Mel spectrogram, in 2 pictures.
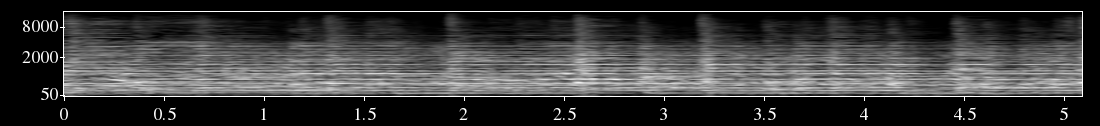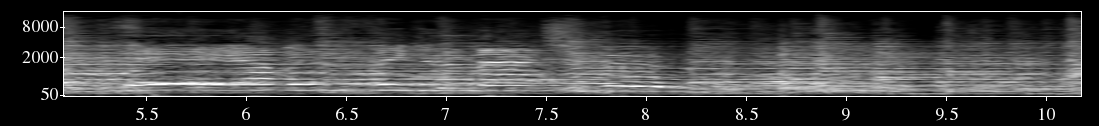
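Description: A live acoustic country-style band playing: strummed acoustic guitar, electric bass and electronic keyboard chords, with a melody line winding through the middle.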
